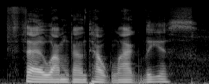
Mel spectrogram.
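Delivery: slow Southern lisp, "So" starting as "Tho"; fake lisp. Shown as a demonstration. Demonstrating an affected lisp, slow fake Southern lisp. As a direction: lisp "this" slowly with a Southern drawl. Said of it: "there's a fake lisp".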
